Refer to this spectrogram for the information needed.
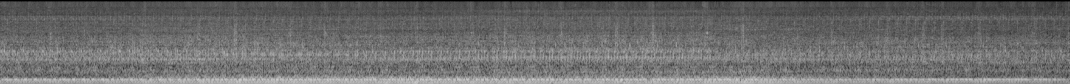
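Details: BMW 525 TDS E34 diesel at idle: steady idle with an even tapping, roughly three or four per second, over the usual diesel clatter; abnormal engine noise, cause not identified.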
